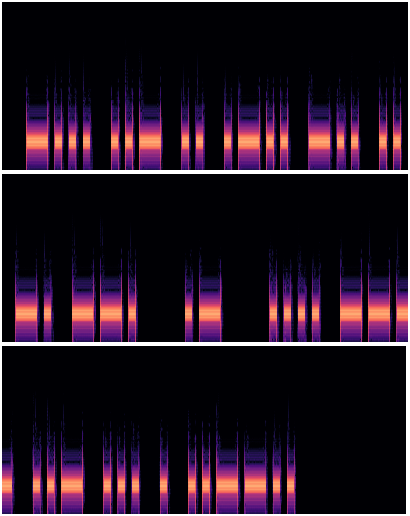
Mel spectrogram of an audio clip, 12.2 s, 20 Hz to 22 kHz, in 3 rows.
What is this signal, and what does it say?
Morse code, heard as a keyed tone, about 17 wpm, 700 Hz. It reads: BUILDING A HOUSE?
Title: Sentences from Top 700 Words 17wpm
